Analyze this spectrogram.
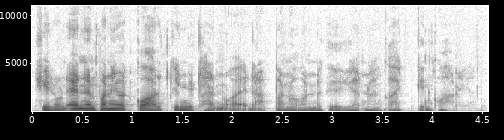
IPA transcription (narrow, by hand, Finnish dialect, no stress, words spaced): silːon enːem pɑniʋɑt koɑretkin nythæn nuo eː næˑøp pɑnoʋɑn nykyjːæːn nuiheŋ kɑˑikːiːŋ koɑrijɑ̥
